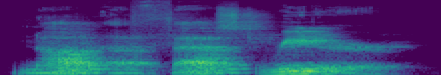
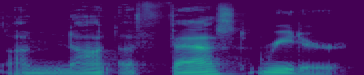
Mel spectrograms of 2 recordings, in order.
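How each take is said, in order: First: "Not a fast reader" slow, louder, each word stressed; slow, louder emphatic repeat. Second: Said in the usual way. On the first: Real, not acted. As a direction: drag it out to drive the point home.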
